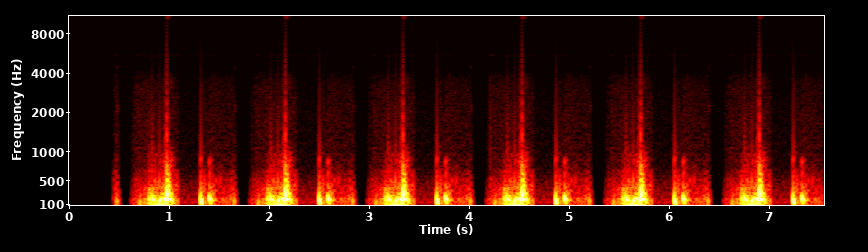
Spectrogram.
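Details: Mitral stenosis on auscultation (Duroziez rhythm): regular heart sounds at about 50 a minute, with S1, S2, an opening snap, a low rumbling mid-diastolic murmur and a presystolic murmur with accentuation.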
